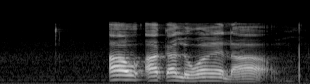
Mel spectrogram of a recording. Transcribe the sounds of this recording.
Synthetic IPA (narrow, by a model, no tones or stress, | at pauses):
aʊʔakʼalɪɣɔɣɛla̰ːwʊ̰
